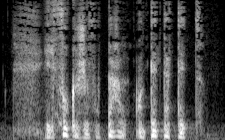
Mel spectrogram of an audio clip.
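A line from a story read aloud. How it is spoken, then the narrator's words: Murmured. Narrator (French): murmura Harry à Ron et à Hermione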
